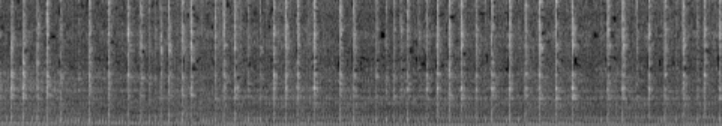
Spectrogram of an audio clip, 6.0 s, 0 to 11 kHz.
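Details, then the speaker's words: Farmertec 288XP kit chainsaw, first cuts after assembly, with an aftermarket carburetor and the decomp valve sticking: coarse, uneven buzz that won't clean up to crisp revs; bogging under load from fuel starvation through a kinked fuel line. "we have another bad aftermarket carburetor"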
